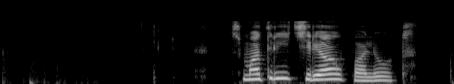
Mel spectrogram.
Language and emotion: Russian, sad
